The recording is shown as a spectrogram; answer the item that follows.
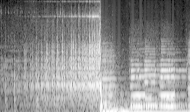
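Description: Instrumental music opening: a shimmering swell rises in loudness for just over a second, then breaks off as the full music comes in with sustained chords over a low bass note.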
